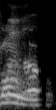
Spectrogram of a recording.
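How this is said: The word has a French-sounding pronunciation. "put a little French in there"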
